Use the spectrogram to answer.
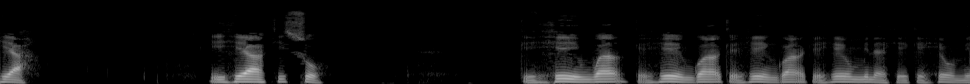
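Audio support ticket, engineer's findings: Ringing, washy texture across the whole speech clip. Hiss rises and falls with the signal. Smearing spreads over tens of milliseconds around each onset. Heavy damage. No content above 15.5 kHz. Likely WMA compression, sound fits the early WMA 1 encoder at a low bitrate near 24 kbps. Long transform blocks spread quantisation noise in time. Weak spectral lines are zeroed, leaving the thin, swirling residue.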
